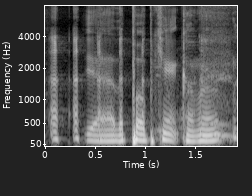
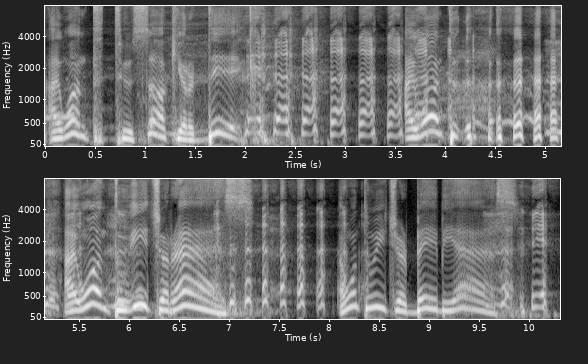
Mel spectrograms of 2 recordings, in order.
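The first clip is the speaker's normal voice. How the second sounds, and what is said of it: Generic European accent. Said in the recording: “Here's a generic European accent.”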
